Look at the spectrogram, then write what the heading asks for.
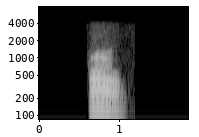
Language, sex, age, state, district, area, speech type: Santali, male, 60+, Jharkhand, East Singhbhum, rural, conversation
